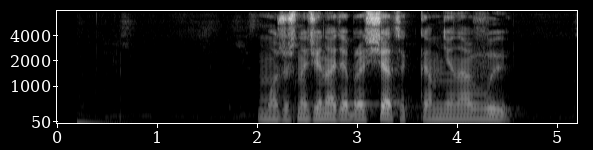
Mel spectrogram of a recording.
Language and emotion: Russian, angry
